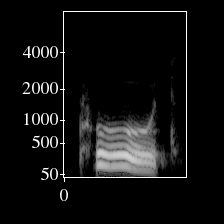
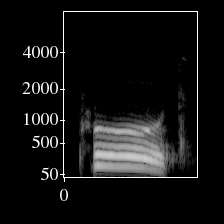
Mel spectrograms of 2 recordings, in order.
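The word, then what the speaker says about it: พูด: Pout. Voilà, le verbe se reposer. Pakpon. Pakpon. Voilà, et si vous écoutez bien, vous entendrez, il y a de l'air qui sort de ma bouche après le P, hein.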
